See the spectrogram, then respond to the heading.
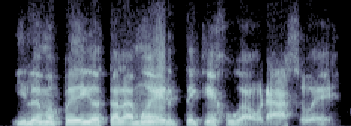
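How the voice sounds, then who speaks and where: A man talks with a Chilean accent. His pitch varies in an ordinary way. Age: 60s. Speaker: football show host. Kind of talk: casual interview.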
